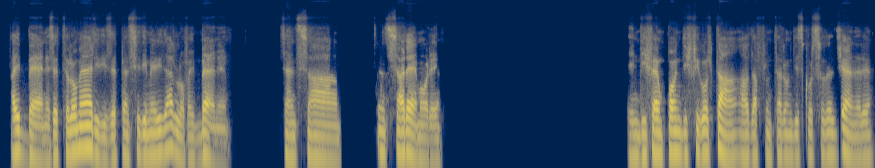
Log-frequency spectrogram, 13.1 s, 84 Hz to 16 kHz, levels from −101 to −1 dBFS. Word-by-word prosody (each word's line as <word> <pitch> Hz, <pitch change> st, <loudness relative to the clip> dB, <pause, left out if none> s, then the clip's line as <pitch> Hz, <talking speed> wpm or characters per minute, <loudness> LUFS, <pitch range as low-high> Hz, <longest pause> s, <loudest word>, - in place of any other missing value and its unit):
Fai 135 Hz, +1 st, +4 dB
bene, 110 Hz, -4 st, -1 dB
se 125 Hz, +1 st, 0 dB
te -, -, -5 dB
lo 140 Hz, +2 st, +5 dB
meriti, 155 Hz, -8 st, +4 dB
se 115 Hz, +2 st, -2 dB
pensi 125 Hz, +1 st, -5 dB
di 125 Hz, -, +1 dB
meritarlo 130 Hz, 0 st, 0 dB
fai 110 Hz, +1 st, -7 dB
bene, 100 Hz, -5 st, -1 dB, 0.7 s
senza 115 Hz, -2 st, -2 dB, 0.5 s
senza 135 Hz, 0 st, +1 dB
remore. 110 Hz, -5 st, +1 dB, 2.8 s
E 120 Hz, -, -8 dB
n -, -, -3 dB
di 125 Hz, +2 st, -2 dB
sei 130 Hz, +2 st, +4 dB
un 125 Hz, -, -2 dB
po' 135 Hz, -, +4 dB
in 135 Hz, -, +2 dB
difficoltà, 125 Hz, -1 st, +1 dB
ad 120 Hz, 0 st, -3 dB
affrontare 125 Hz, 0 st, -5 dB
un 120 Hz, -, -5 dB
discorso 120 Hz, +1 st, -7 dB
del 125 Hz, 0 st, -3 dB
genere? 120 Hz, -3 st, -1 dB
120 Hz, 135 wpm, -22 LUFS, 115-130 Hz, 2.8 s, lo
